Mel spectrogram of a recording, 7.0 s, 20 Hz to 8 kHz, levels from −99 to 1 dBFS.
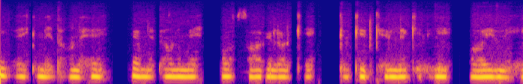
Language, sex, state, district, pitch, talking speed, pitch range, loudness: Hindi, female, Bihar, Supaul, 200 Hz, 155 wpm, 200-210 Hz, -15 LUFS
